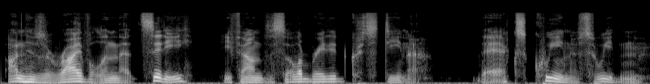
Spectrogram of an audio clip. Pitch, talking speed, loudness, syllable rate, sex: 110 Hz, 150 wpm, -20 LUFS, 4.3 syllables/s, male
